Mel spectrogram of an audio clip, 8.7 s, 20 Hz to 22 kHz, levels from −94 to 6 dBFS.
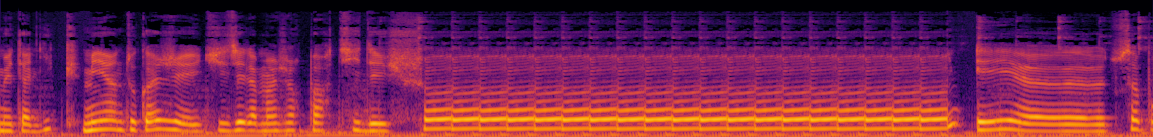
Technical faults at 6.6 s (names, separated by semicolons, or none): broken-record loop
